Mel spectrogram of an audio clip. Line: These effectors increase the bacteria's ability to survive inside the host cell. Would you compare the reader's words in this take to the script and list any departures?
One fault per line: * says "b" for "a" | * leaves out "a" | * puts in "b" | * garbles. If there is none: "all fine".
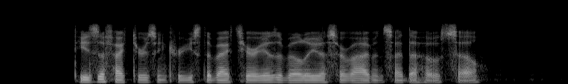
all fine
